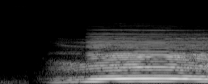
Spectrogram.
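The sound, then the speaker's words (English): A single cow on the Stone Ridge Dairy Farm in Arundel, Maine, moos once on a cold winter day, a loud, sustained low lowing that swells after a brief quiet start and holds steady for nearly two seconds, with no talking. “On a cold winter day, on the Stone Ridge Dairy Farm in Arundel, Maine, Fred Stone was more worried about his cows being cold than himself.”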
